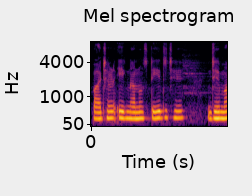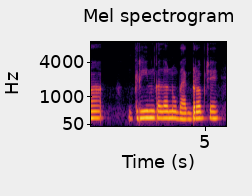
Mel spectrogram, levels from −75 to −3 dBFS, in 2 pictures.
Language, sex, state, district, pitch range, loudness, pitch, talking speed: Gujarati, female, Gujarat, Valsad, 185-195 Hz, -17 LUFS, 195 Hz, 130 wpm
